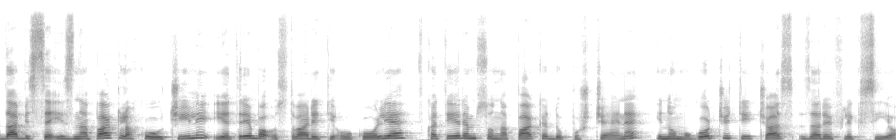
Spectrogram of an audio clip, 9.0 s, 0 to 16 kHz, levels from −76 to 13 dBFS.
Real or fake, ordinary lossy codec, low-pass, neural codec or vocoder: real; none; 14.4 kHz; none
